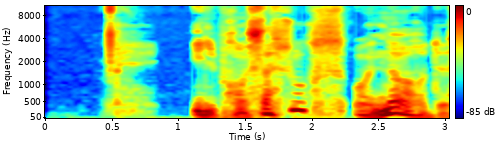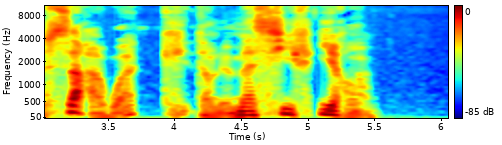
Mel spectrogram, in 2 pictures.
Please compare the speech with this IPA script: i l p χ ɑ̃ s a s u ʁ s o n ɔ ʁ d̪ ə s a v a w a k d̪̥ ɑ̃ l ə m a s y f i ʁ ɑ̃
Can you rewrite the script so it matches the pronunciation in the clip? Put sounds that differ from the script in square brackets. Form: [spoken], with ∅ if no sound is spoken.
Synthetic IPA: i l p χ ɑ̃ s a s u ʁ s o n ɔ ʁ d̪ ə s a [ʁ] a w a k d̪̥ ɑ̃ l ə m a s [i] f i ʁ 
